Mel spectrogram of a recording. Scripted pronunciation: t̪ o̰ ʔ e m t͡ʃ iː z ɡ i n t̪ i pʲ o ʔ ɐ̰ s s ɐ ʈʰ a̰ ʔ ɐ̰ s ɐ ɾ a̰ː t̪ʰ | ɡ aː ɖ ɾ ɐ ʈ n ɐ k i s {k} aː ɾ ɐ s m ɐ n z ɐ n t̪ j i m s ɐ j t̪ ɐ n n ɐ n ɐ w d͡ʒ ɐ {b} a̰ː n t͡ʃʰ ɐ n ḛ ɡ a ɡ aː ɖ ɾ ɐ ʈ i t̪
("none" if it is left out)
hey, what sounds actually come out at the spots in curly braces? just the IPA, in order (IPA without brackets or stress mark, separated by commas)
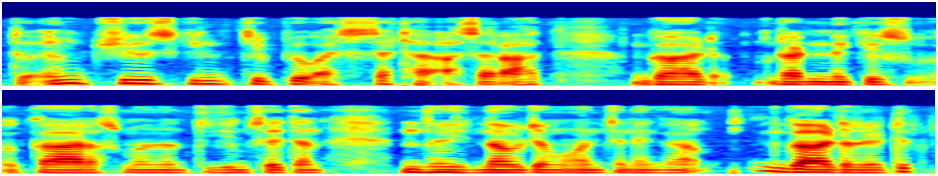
k, m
